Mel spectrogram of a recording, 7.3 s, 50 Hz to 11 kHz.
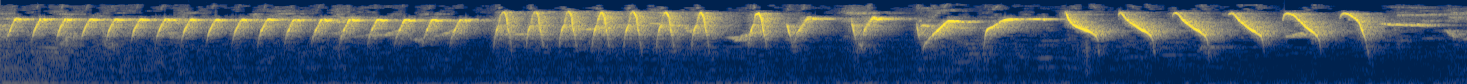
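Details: Canary in long, tight roll song, 2014: a fast even trill, then a second buzzy trill, then slower sweeping whistled notes that rise and fall in a repeated pattern.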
